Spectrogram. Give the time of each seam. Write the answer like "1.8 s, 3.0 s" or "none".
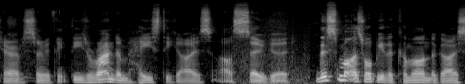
3.0 s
